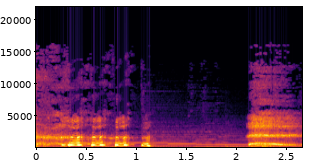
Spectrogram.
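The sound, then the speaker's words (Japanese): A pet named Ran, in heat, cries out: a quick run of short, strained yelps, a brief pause, then a longer wailing cry that slides downward in pitch, with no talking. “ラんちゃんね、今ちょっと、発情期入っちゃって、うん、気違い的にずっと泣き続けてるんで、えー、今回と、まあ、あと多分数回、ランの変な声が入ってると思いますけど、申し訳ございません。”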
